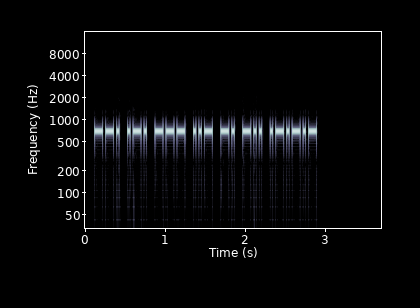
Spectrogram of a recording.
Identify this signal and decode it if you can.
Morse code, heard as a keyed tone, about 36 wpm, 700 Hz. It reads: GROUND.
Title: Sentences from Top 1000 Words - Review Part 2 - 35wpm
